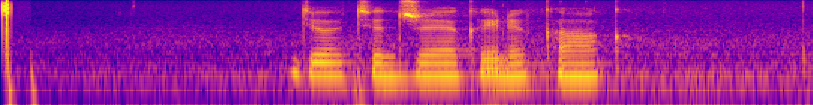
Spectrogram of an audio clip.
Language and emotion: Russian, sad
